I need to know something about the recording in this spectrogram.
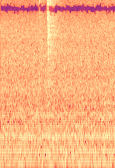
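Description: Steady indoor room noise with a low hum, and one brief faint click about a second in.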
